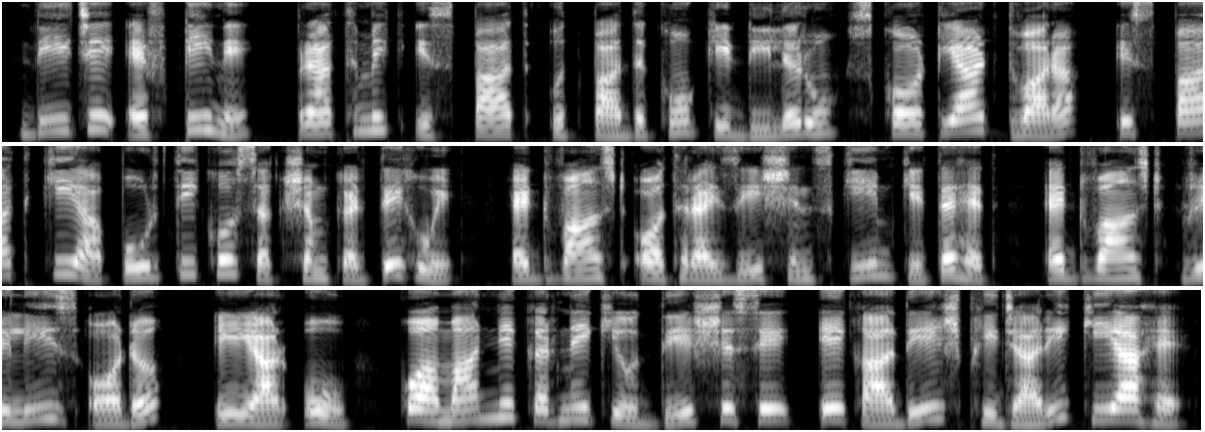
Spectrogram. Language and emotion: Hindi, neutral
